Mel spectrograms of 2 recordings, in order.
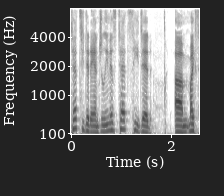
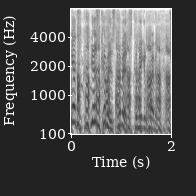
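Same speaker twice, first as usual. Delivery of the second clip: brushing off; 6 semitones higher, 3 dB louder, faster than usual. Retold or imitated. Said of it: "He's like".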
